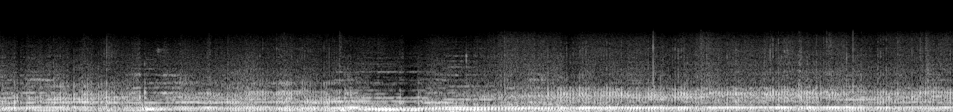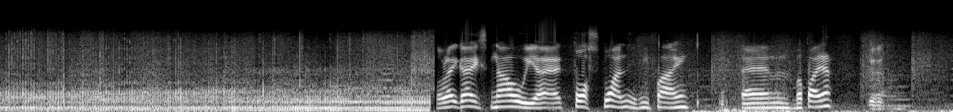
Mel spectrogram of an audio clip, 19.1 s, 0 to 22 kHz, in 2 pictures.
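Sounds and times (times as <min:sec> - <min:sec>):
motorcycle engine running: 0:00.0 - 0:13.9.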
